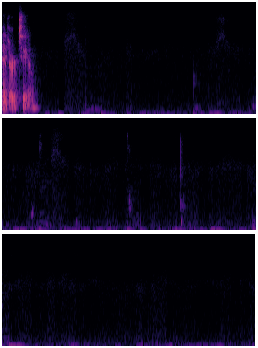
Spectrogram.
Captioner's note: silence while connection is established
